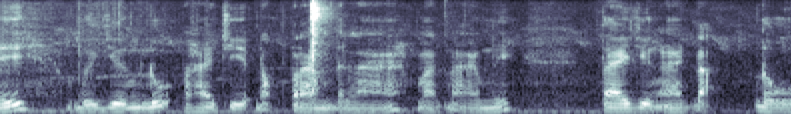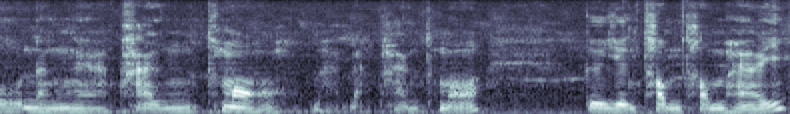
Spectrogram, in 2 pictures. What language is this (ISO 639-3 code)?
vie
